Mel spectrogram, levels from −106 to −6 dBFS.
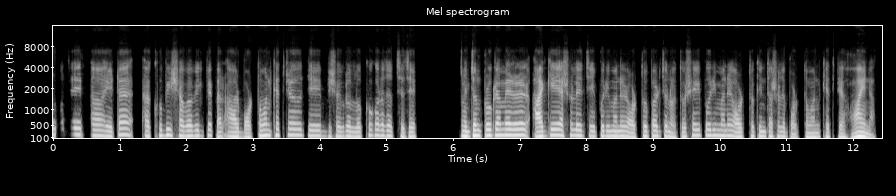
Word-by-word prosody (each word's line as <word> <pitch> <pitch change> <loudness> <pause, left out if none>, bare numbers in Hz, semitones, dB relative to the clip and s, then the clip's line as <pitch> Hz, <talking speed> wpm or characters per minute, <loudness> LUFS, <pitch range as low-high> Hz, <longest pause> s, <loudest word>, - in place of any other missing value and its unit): বলবো 200 0 -7
যে, 205 - -7 0.3
এ্যাঁ 170 -1 +1
এটা 195 +7 -2 0.5
খুবই 180 +2 0
স্বাভাবিক 165 0 +1
ব্যাপার। 155 -5 -2 0.2
আর 140 - +3
বর্তমান 165 +9 +1
ক্ষেত্রেও 190 +1 -1 0.2
যে, 170 - 0 0.3
বিষয়গুলো 150 +1 -2
লক্ষ্য 145 +5 -3
করা 175 -1 0
যাচ্ছে 155 -2 -4
যে, 145 - +3 0.8
একজন 170 +3 +5
প্রোগ্রামের 185 +1 +4 0.4
আগে 155 +5 +2
আসলে 180 +1 -1
যে, 155 - -2
পরিমাণের 155 0 +1
অর্থ 125 - -5
উপার্জন 155 -1 0
হতো 120 +3 -6
সেই 180 0 0
পরিমাণে 175 -1 0
অর্থ 135 -1 -2
কিন্তু 145 -1 -1
আসলে 145 0 -2
বর্তমান 125 +4 -2
ক্ষেত্রে 130 -1 -4 0.2
হয় 140 +3 +7
না। - - -7
160 Hz, 165 wpm, -23 LUFS, 145-175 Hz, 0.8 s, হয়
